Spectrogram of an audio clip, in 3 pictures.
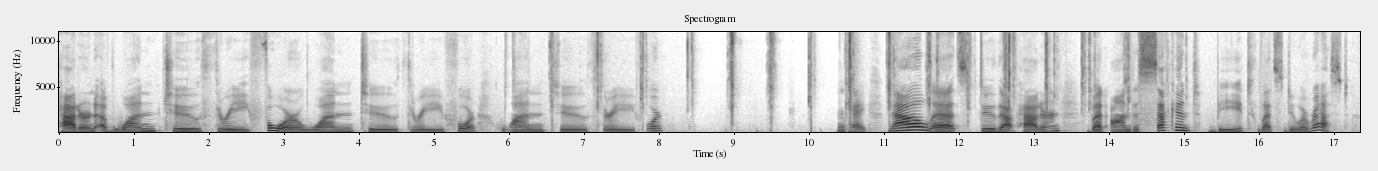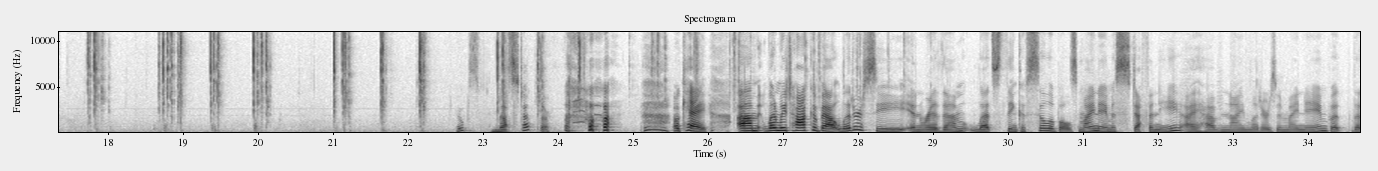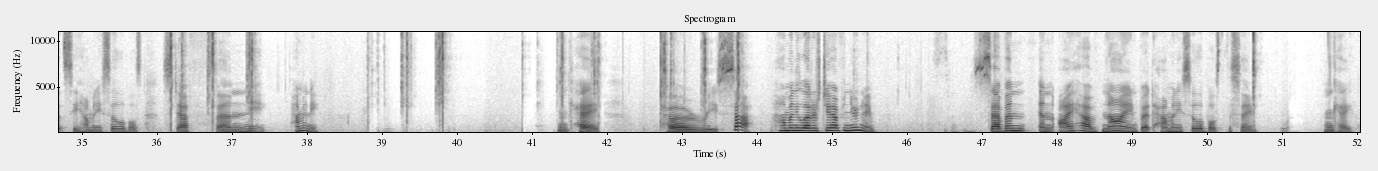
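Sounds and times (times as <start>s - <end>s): wooden rhythm sticks clacking: 5.9s - 14.4s.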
